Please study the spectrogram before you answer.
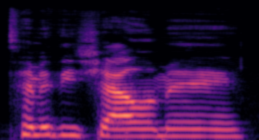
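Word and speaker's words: Timothée Chalamet: Timothy Chalamet. – I think you got it. – Well, I know he doesn't pronounce it Timotei. Like he or he pronounces it like French.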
